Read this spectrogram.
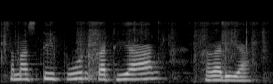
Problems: constant background noise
